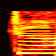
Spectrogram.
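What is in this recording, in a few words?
"zhe", Mandarin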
